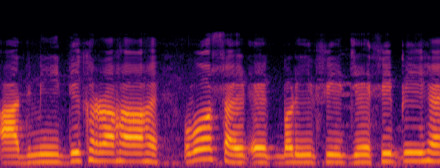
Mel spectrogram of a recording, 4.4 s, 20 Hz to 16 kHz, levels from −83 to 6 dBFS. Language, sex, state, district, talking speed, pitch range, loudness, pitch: Hindi, male, Odisha, Nuapada, 135 wpm, 155-180 Hz, -16 LUFS, 165 Hz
